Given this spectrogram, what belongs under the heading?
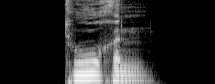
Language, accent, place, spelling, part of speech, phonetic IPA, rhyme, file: German, Germany, Berlin, Tuchen, noun, [ˈtuːxn̩], -uːxn̩, De-Tuchen.ogg
- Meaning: dative plural of Tuch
